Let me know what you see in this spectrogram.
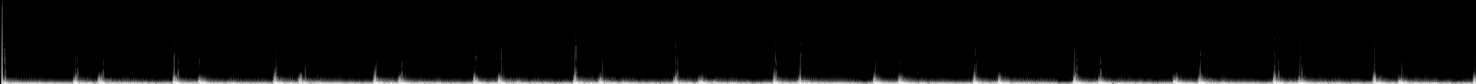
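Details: Normal human heartbeat at about 60 beats a minute, regular, with each beat a crisp paired lub-dub over a low hum, made as a sound effect.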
